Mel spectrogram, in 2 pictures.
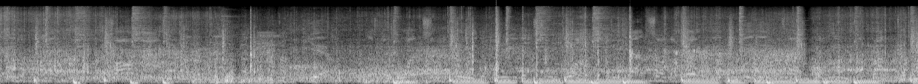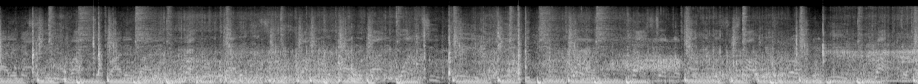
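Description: Skateboard wheels rolling on concrete, with sharp clacks of tail pops and board impacts, over music with a deep stepping bass line that comes in about four seconds in.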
